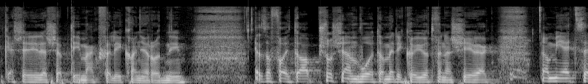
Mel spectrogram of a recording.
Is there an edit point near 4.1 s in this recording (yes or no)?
no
